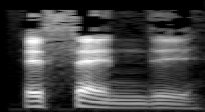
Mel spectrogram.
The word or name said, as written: effendi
